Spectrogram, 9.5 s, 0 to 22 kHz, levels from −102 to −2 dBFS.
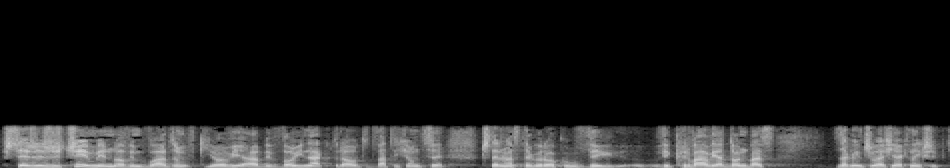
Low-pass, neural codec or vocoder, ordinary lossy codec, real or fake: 5.4 kHz; none; none; real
